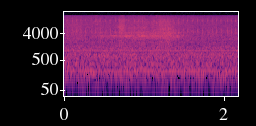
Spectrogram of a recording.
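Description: Room tone: a steady low hum with a faint even tone running through it, the background drone of the room's machinery during a pause in the talk.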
